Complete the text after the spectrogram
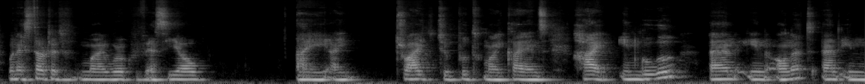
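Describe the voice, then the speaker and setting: Polish-accented male guest, mid pitch, talks at length, hesitant restarts, call audio. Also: a little mellow. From Poland. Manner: explains at length with many fillers and restarts. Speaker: interview guest, SEO professional. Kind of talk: casual online interview. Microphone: video call.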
